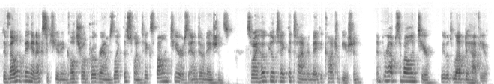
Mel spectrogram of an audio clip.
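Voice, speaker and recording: A woman's voice: sits low, lively intonation, brisk, darkish tone, rough recording. A woman hosting a show, giving a polite scripted appeal directly to viewers. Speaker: host making a donation appeal.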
